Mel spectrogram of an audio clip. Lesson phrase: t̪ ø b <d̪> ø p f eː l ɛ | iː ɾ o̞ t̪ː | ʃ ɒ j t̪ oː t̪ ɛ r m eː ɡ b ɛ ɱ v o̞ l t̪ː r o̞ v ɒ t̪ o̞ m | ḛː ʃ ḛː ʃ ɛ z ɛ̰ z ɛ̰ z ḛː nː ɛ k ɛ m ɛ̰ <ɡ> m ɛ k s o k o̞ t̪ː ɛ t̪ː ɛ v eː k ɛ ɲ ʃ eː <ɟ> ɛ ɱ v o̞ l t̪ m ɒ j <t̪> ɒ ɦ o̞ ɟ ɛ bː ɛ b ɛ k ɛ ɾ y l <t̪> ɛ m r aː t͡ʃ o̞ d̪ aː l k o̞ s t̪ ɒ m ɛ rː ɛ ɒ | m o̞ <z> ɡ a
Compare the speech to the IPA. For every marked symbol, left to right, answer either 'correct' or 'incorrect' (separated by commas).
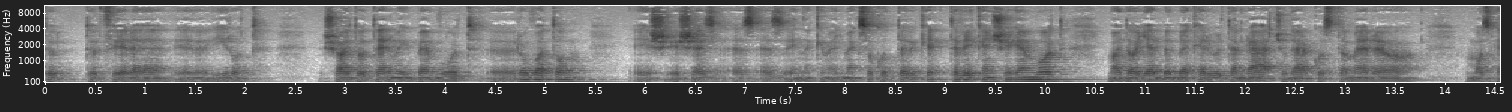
incorrect, incorrect, incorrect, incorrect, correct, correct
